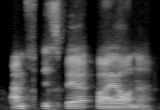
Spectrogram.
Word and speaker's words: Amphisbaena: Amphisbaena. Amphisbaena. Okay, it's not so tough. Because for me there's like a AE, it's like an Amphisbaena, I want to say, but it's Amphisbaena.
